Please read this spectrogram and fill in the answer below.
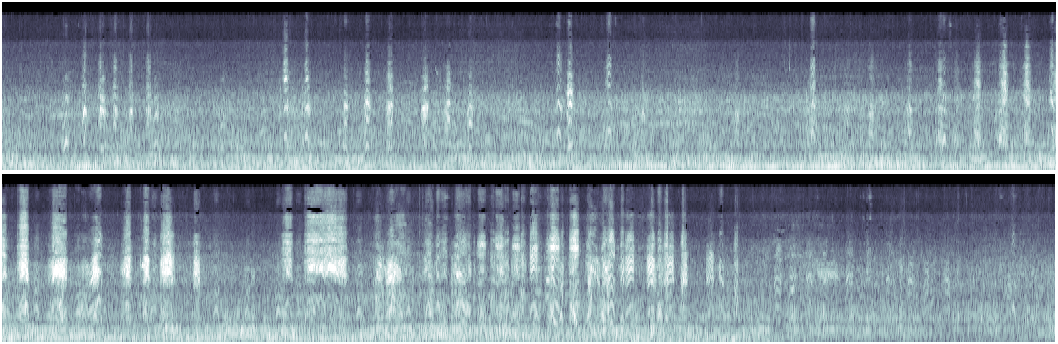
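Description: A flock of pigeons and gulls crowding round thrown bread at a pond, giving short sharp calls with flapping wings; it starts sparse and gets busy about halfway through, with one brief loud flurry a little after that.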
